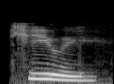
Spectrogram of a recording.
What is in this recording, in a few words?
"cheli", English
